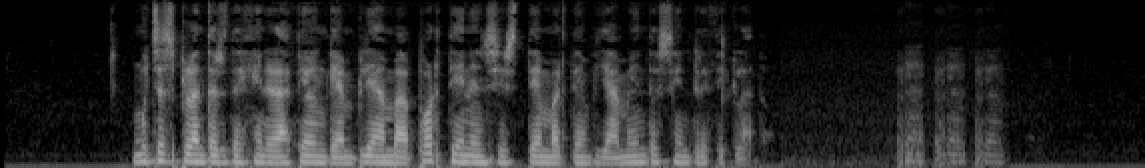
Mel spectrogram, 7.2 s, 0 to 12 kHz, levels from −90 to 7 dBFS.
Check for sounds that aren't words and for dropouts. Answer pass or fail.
fail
